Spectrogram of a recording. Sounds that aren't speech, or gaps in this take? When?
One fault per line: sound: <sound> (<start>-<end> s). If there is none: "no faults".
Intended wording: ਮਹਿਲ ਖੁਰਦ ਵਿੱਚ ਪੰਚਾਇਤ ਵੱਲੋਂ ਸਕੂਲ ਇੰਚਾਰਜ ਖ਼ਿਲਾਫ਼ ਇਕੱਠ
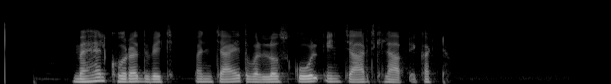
no faults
